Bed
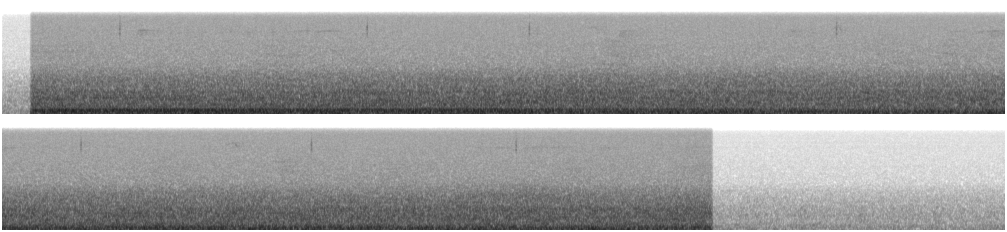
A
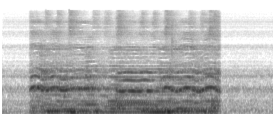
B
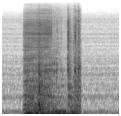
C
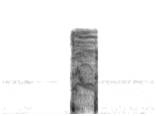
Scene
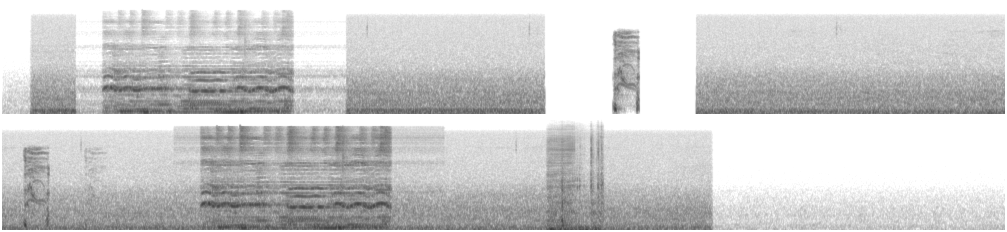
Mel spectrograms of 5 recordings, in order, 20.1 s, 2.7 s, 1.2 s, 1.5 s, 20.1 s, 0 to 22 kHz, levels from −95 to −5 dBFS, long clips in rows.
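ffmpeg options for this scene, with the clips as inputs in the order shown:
ffmpeg -i bed.wav -i cue0.wav -i cue1.wav -i cue2.wav -filter_complex "[1:a]asplit=2[link_01][link_02];[3:a]asplit=2[link_03][link_04];[0:a]volume=-19.5dB[link_05];[link_04]aecho=1:1:606:0.133[link_06];[link_02]crystalizer=i=5.5:c=0[link_07];[link_05]asplit=3[link_08][link_09][link_10];[link_08]atrim=end=0.734[link_11];[link_01]atrim=end=2.71,asetpts=PTS-STARTPTS,volume=-8dB[link_12];[link_09]atrim=start=3.436:end=5.424[link_13];[link_03]atrim=end=1.52,asetpts=PTS-STARTPTS,volume=-13.5dB[link_14];[link_10]atrim=start=6.936[link_15];[link_06]atrim=end=1.52,asetpts=PTS-STARTPTS,volume=-12.5dB,afade=type=in:duration=0.004:curve=hsin,afade=type=out:start_time=1.516:duration=0.004:curve=hsin,adelay=9550[link_16];[link_07]atrim=end=2.71,asetpts=PTS-STARTPTS,volume=-6dB,afade=type=in:duration=0.004:curve=hsin,afade=type=out:start_time=2.706:duration=0.004:curve=hsin,adelay=11740[link_17];[2:a]atrim=end=1.17,asetpts=PTS-STARTPTS,volume=-14.5dB,afade=type=in:duration=0.004:curve=hsin,afade=type=out:start_time=1.166:duration=0.004:curve=hsin,adelay=15260[link_18];[link_11][link_12]acrossfade=duration=0.004:curve1=hsin:curve2=hsin[link_19];[link_19][link_13]acrossfade=duration=0.004:curve1=hsin:curve2=hsin[link_20];[link_20][link_14]acrossfade=duration=0.004:curve1=hsin:curve2=hsin[link_21];[link_21][link_15]acrossfade=duration=0.004:curve1=hsin:curve2=hsin[link_22];[link_22][link_16][link_17][link_18]amix=inputs=4:normalize=0" out.wav

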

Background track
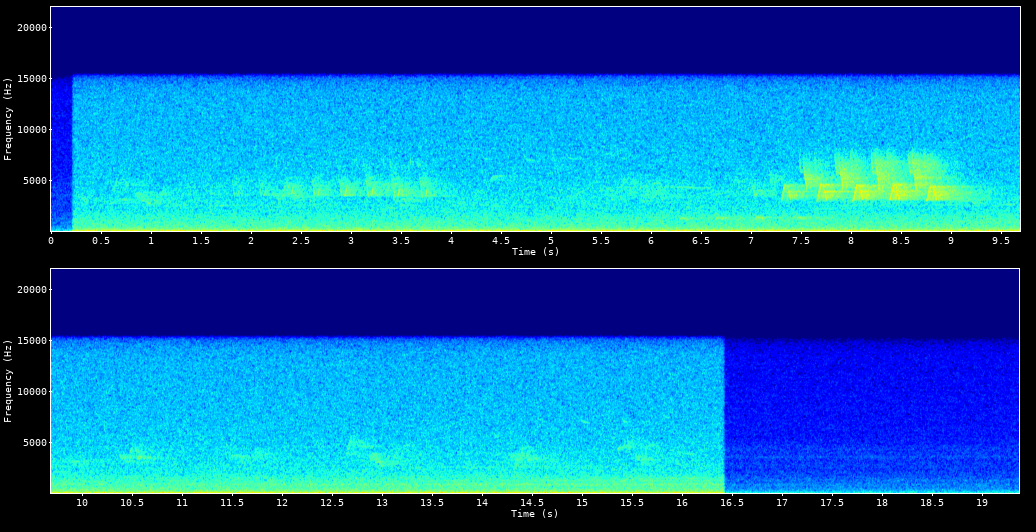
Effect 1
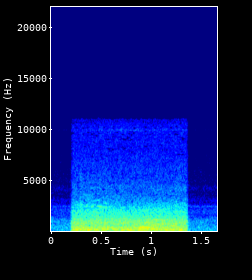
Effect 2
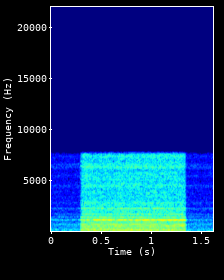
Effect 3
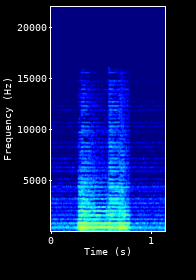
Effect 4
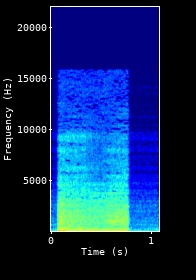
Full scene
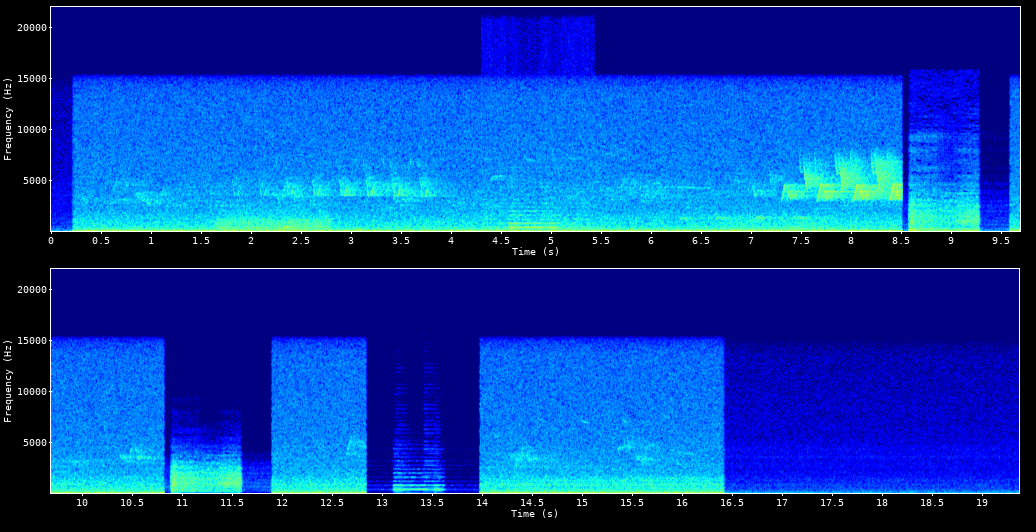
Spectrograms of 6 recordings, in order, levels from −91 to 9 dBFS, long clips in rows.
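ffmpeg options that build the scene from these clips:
ffmpeg -i bed.wav -i cue0.wav -i cue1.wav -i cue2.wav -i cue3.wav -filter_complex "[1:a]asplit=2[link_01][link_02];[3:a]asplit=2[link_03][link_04];[4:a]asplit=2[link_05][link_06];[0:a]volume=-7dB[link_07];[link_01]highpass=240[link_08];[link_03]aeval=exprs='val(0)+0.5*0.0266*sgn(val(0))':channel_layout=same[link_09];[link_06]highpass=350,lowpass=2400[link_10];[link_07]asplit=4[link_11][link_12][link_13][link_14];[link_11]atrim=end=8.514[link_15];[link_05]atrim=end=1.08,asetpts=PTS-STARTPTS,volume=-8.5dB[link_16];[link_12]atrim=start=9.586:end=10.824[link_17];[link_10]atrim=end=1.08,asetpts=PTS-STARTPTS,volume=-6dB[link_18];[link_13]atrim=start=11.896:end=12.844[link_19];[link_04]atrim=end=1.14,asetpts=PTS-STARTPTS,volume=-17dB[link_20];[link_14]atrim=start=13.976[link_21];[link_08]atrim=end=1.66,asetpts=PTS-STARTPTS,volume=-9dB,afade=type=in:duration=0.004:curve=hsin,afade=type=out:start_time=1.656:duration=0.004:curve=hsin,adelay=1440[link_22];[link_09]atrim=end=1.14,asetpts=PTS-STARTPTS,volume=-11dB,afade=type=in:duration=0.004:curve=hsin,afade=type=out:start_time=1.136:duration=0.004:curve=hsin,adelay=4300[link_23];[link_02]atrim=end=1.66,asetpts=PTS-STARTPTS,volume=-18dB,afade=type=in:duration=0.004:curve=hsin,afade=type=out:start_time=1.656:duration=0.004:curve=hsin,adelay=286650S[link_24];[link_15][link_16]acrossfade=duration=0.004:curve1=hsin:curve2=hsin[link_25];[link_25][link_17]acrossfade=duration=0.004:curve1=hsin:curve2=hsin[link_26];[link_26][link_18]acrossfade=duration=0.004:curve1=hsin:curve2=hsin[link_27];[link_27][link_19]acrossfade=duration=0.004:curve1=hsin:curve2=hsin[link_28];[link_28][link_20]acrossfade=duration=0.004:curve1=hsin:curve2=hsin[link_29];[link_29][link_21]acrossfade=duration=0.004:curve1=hsin:curve2=hsin[link_30];[link_30][link_22][link_23][link_24]amix=inputs=4:normalize=0" out.wav

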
